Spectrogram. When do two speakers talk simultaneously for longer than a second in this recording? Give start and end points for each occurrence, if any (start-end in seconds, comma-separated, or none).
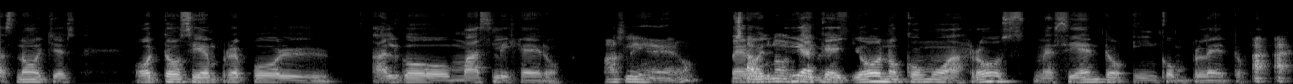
7.3-8.6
